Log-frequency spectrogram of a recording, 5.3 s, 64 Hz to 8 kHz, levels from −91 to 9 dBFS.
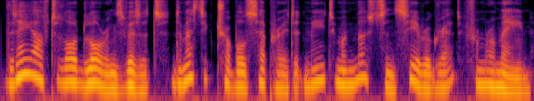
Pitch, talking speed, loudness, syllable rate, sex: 145 Hz, 190 wpm, -18 LUFS, 6.0 syllables/s, male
